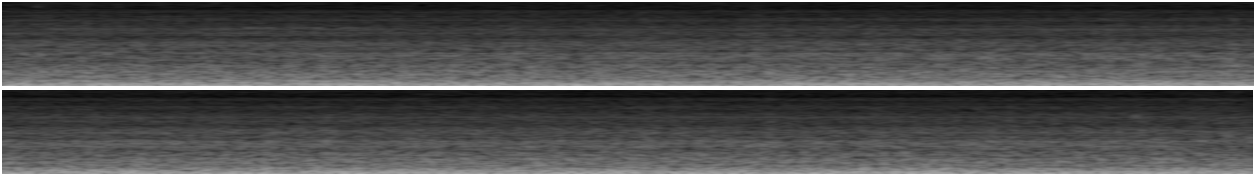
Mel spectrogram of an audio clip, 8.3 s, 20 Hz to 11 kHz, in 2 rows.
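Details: AC condensing unit running normally after a bad dual run capacitor was replaced (universal Turbo 2000) on a no-cooling call: steady low electrical hum, even fan rush, no clicks or rattles. Compressor draws about 10 A, condenser fan about 1 A; suction pipe is cold.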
